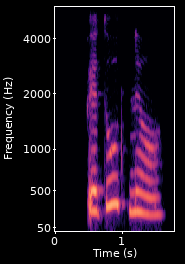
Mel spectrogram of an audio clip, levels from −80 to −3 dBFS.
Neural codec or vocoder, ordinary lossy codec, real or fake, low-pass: codec, 16 kHz in and 24 kHz out, 1 kbps, XY-Tokenizer; Opus, 16 kbps; fake; 5.4 kHz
